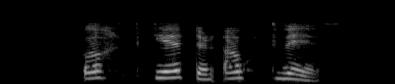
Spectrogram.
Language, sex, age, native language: Icelandic, female, 5, Icelandic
